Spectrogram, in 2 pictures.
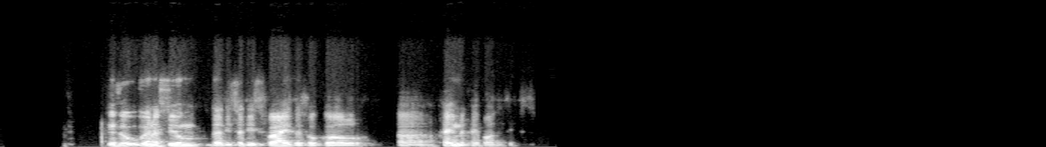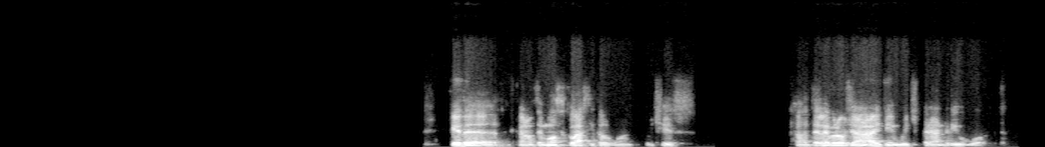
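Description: A man speaks calmly over an online call, with pauses.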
